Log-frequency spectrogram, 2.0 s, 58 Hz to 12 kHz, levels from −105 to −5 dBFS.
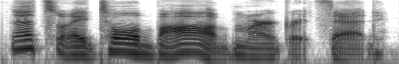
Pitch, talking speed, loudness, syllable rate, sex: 140 Hz, 210 wpm, -20 LUFS, 5.0 syllables/s, female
